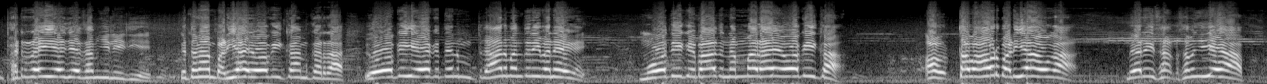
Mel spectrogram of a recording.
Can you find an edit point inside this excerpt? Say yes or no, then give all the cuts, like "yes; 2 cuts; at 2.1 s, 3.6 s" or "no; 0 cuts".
no; 0 cuts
